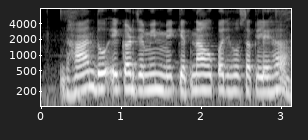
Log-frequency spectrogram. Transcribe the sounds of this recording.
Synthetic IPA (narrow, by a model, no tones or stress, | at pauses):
ɡ̪ʱaːnd̪oːʔeːkəɽd͡ʒɐmiːnmẽkɪt̪nauːpəd͡ʒɦosɐkleɦɛː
